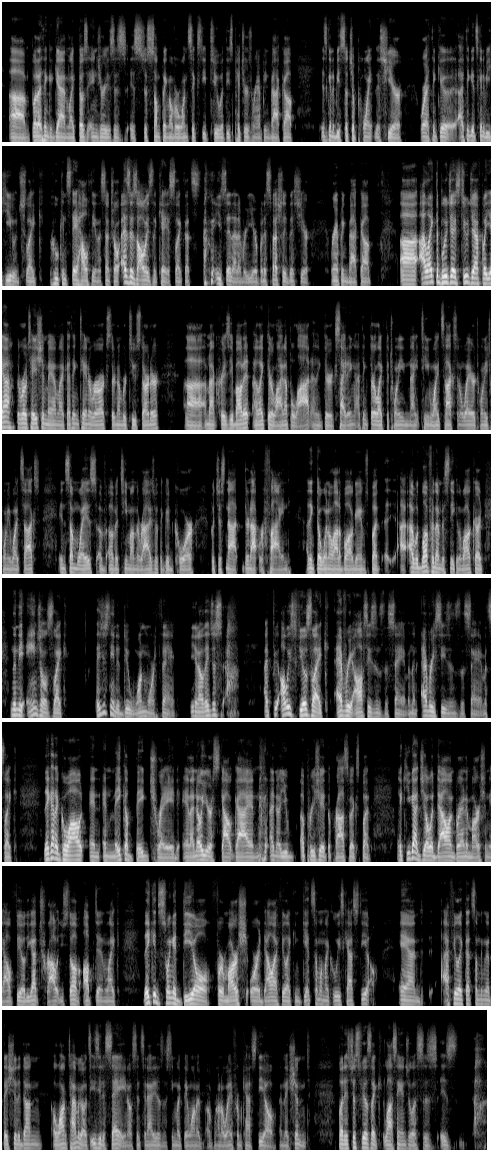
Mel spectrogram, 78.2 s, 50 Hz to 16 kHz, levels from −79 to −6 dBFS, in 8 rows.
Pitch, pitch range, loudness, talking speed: 100 Hz, 95-115 Hz, -25 LUFS, 235 wpm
